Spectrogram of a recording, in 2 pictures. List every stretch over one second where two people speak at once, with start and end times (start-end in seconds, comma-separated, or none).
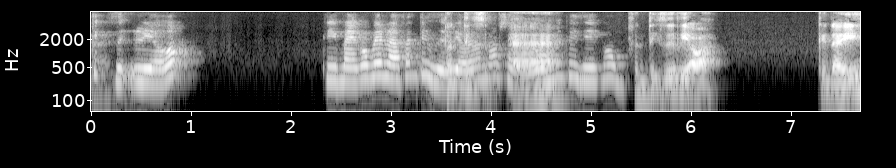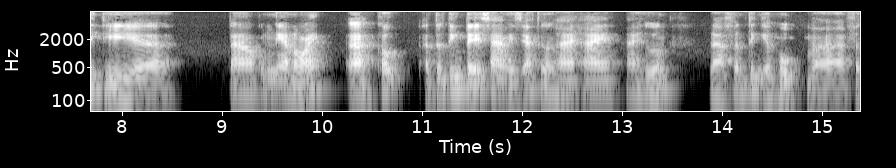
3.5-4.8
